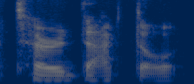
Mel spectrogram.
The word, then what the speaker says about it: pterodactyl: can't you hear a pterodactyl in the bathroom this one's good okay why can't you hear a pterodactyl in the bathroom okay because the p is silent that is so good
